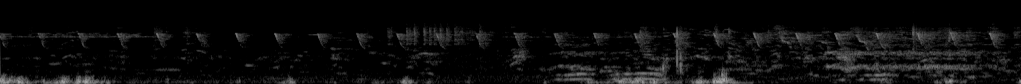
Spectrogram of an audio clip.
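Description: A bird calling in a steady series of short, high, down-slurred chirps, about three a second.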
